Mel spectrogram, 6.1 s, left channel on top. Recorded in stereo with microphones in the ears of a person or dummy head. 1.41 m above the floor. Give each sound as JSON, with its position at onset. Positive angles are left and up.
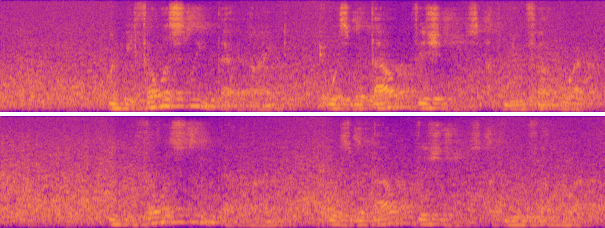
{"t": 1.1, "sound": "a man speaking", "side_deg": 80, "distance_m": 8.5}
